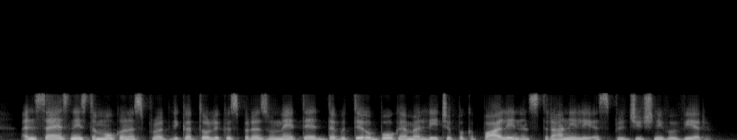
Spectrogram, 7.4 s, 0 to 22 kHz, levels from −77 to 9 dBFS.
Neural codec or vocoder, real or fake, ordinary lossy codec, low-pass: codec, 16 kHz, 0.2 kbps, FocalCodec; fake; none; 7.2 kHz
